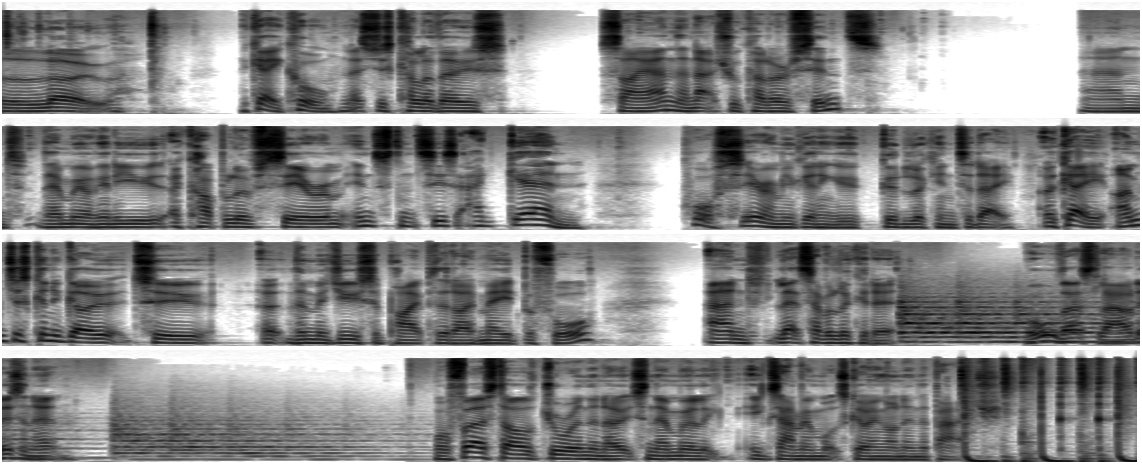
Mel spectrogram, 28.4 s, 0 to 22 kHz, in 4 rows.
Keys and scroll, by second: 0.0-1.0 typing, 1.9 shift+Return, 27.3 space.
